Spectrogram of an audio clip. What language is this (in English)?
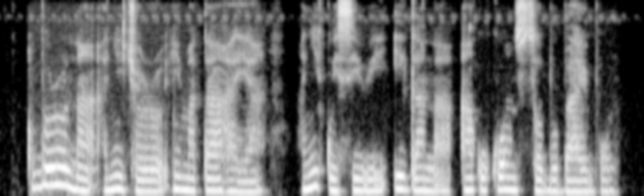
Igbo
